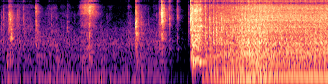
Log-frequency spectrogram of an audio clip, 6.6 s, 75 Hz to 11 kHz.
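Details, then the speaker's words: 1974 Bolens HT20 garden tractor returned to service after long storage, new battery fitted and fuel primed; engine catches at once and settles into a steady, even idle with no misses or knocks; healthy running. "we've been letting it run for a while so it can burn off most of the oil that was on the bottom of the exhaust"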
